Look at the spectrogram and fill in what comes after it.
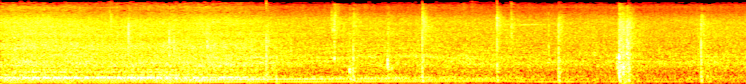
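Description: A car engine running with a steady low hum, loudest at first and easing off after a few seconds. A sharp thump about six seconds in, with a few faint clicks around it.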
